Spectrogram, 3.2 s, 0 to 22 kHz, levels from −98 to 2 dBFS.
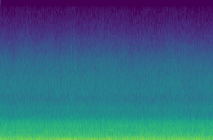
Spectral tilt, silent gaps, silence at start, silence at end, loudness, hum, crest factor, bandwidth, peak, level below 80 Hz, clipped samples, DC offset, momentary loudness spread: -6 dB/octave; none; 0 s; 0 s; -21 LUFS; none; 12 dB; 14.5 kHz; -8 dBFS; -28 dBFS; under 0.1%; under 0.1%; 1 LU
